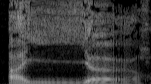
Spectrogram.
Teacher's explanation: final S not pronounced, and then you've got this y sound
